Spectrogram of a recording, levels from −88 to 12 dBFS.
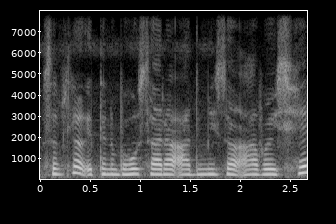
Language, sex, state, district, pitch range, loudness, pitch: Maithili, female, Bihar, Madhepura, 235-245 Hz, -14 LUFS, 235 Hz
